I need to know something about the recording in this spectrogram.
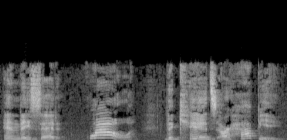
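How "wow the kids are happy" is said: high, delighted exclamation; happy amazement. A narrator's reading. The kids are happy now, delighted amazement. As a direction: marvel in a high, excited voice.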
